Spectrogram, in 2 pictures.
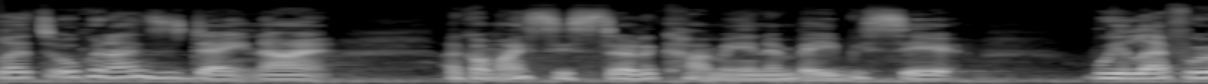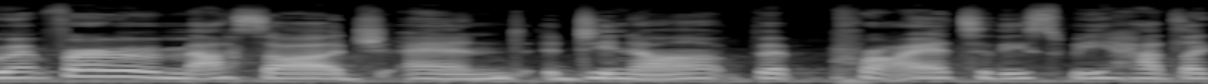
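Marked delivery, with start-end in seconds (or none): none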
